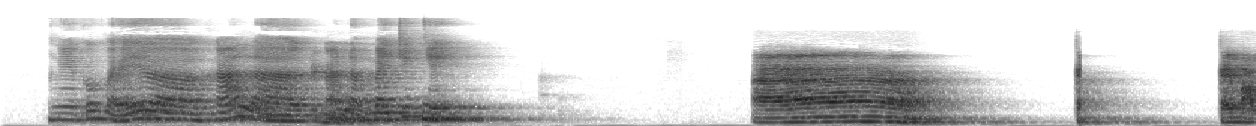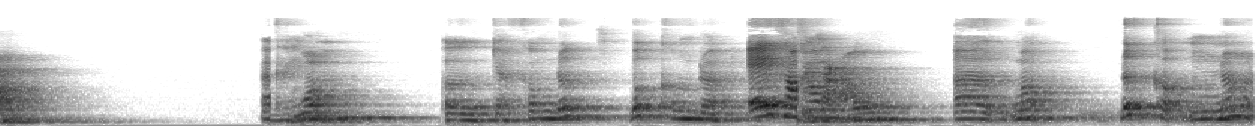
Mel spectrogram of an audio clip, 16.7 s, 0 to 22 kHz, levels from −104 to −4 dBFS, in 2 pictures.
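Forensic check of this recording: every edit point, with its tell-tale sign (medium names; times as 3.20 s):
7.20 s: repeat of the last 0.96 s
10.17 s: sound stops dead
13.69 s: sound stops dead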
